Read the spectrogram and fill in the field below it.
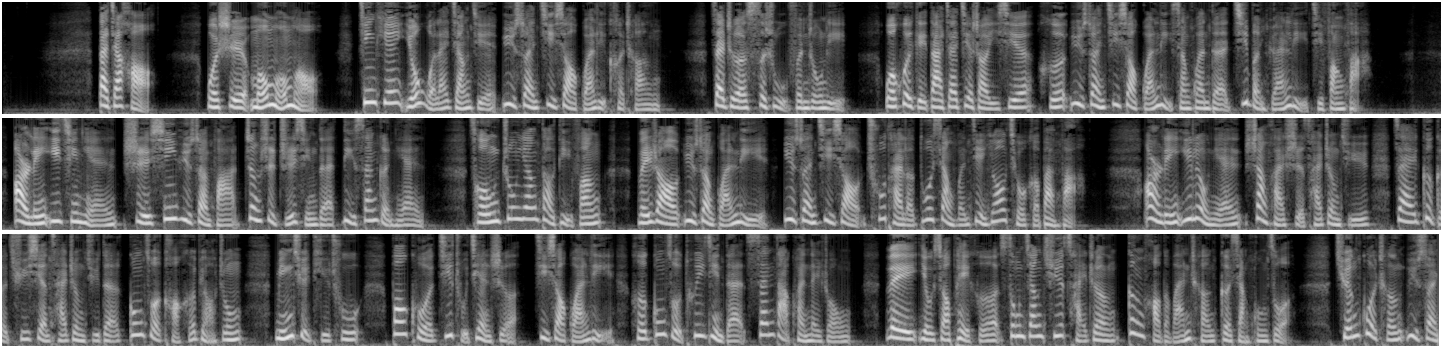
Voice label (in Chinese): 多媒体 PPT幻灯片 PPT预算绩效管理课程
